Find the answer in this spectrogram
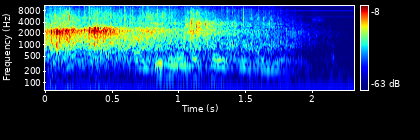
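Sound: audience applause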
